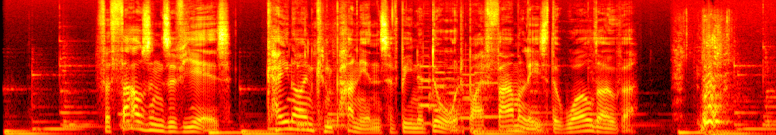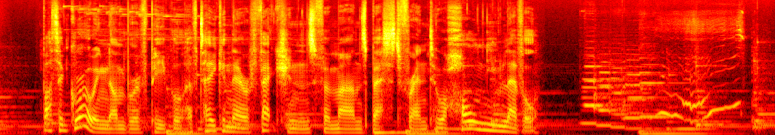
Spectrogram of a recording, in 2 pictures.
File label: Documentary; Human Pups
